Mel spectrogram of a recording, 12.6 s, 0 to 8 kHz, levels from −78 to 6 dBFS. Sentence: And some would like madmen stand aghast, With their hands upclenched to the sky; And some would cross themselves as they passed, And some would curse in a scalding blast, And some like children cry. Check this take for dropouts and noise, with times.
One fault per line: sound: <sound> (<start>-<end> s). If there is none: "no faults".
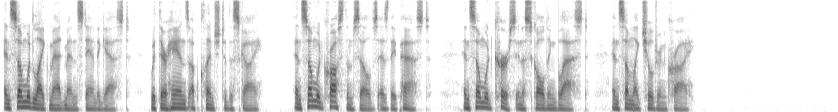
no faults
